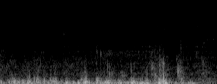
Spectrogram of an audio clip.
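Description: Wind buffeting the microphone on a boat at sea: an uneven low rumble that swells briefly about one and a half seconds in, with water moving around the hull.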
